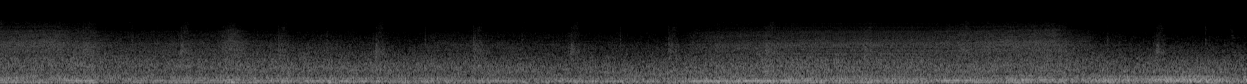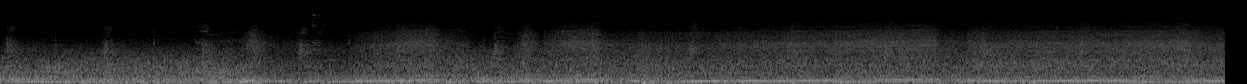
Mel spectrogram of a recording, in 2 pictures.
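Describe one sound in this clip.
A car engine roars steadily and changes pitch as it speeds up and slows down.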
